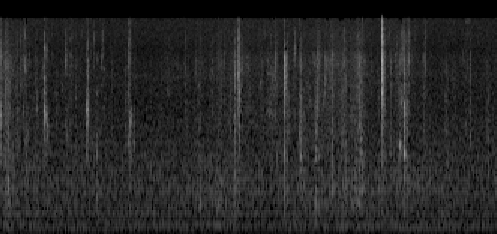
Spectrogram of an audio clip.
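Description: Close-up chewing and biting of crispy fried chicken: irregular short wet clicks and crunches, the sharpest about five seconds in.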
